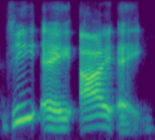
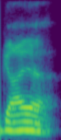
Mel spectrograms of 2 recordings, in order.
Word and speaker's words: Gaia: was like what is GI i g a i a how do you pronounce that oh ga ga and what's a Gaia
